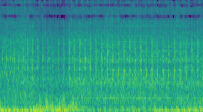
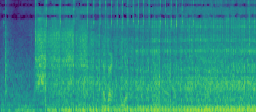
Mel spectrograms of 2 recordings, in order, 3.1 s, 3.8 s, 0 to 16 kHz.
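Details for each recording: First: Motorcycle brought in for engine noise, also smoking and throwing oil: rough, loose, uneven knocking about four per second at single-cylinder idle; mechanic suspected the rod and hopes it is only the cylinder kit; piston slap. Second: Freshly rebuilt 2008 carbureted 150 Titan single-cylinder after checking oil is rising: starts and settles into a steady, even beat with only a faint light tick; the engine sounds new and tight.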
